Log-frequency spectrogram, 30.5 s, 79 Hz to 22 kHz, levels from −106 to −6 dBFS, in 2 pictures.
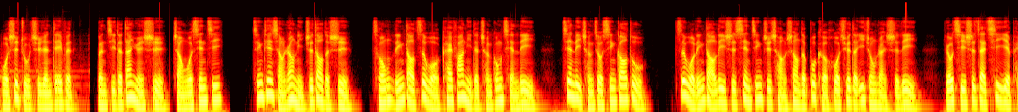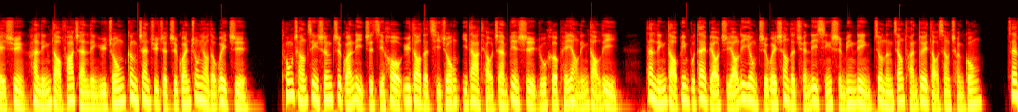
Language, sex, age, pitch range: Chinese, male, 20-39, 100-140 Hz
